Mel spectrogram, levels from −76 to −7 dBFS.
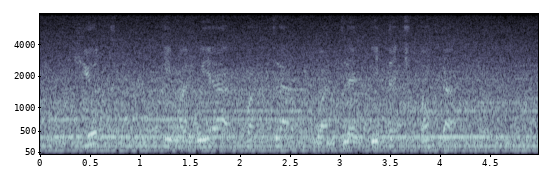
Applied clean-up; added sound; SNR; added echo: none; Truck; -5 dB; none.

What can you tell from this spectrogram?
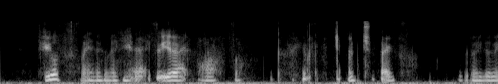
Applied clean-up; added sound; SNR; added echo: neural diffusion model UNIVERSE++.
